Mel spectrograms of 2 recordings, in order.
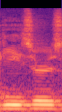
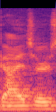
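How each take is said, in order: First: It uses the overseas regional pronunciation. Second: It uses the speaker's home regional pronunciation. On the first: This is how people far away say it. "on the other side of the world they call it geezers" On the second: This is how the speaker's region says it. "not geysers"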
